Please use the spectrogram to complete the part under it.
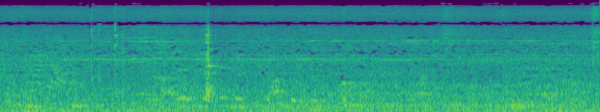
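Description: A wrench clicks and scrapes against a metal nut.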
